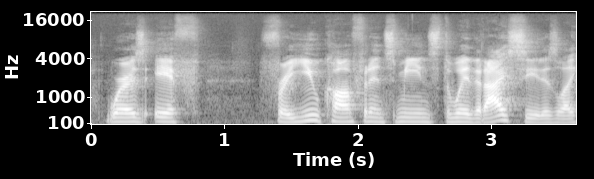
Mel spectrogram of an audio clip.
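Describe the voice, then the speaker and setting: In a very clean recording with a silent background, a man with a Canadian accent talks at a fairly quick pace. He has a normal speaking voice and a fairly high pitch. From Canada. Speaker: podcast co-host. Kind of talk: casual conversation podcast.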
